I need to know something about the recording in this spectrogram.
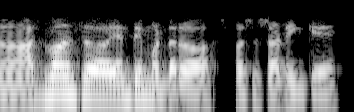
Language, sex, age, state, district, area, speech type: Telugu, male, 45-60, Andhra Pradesh, Chittoor, rural, conversation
